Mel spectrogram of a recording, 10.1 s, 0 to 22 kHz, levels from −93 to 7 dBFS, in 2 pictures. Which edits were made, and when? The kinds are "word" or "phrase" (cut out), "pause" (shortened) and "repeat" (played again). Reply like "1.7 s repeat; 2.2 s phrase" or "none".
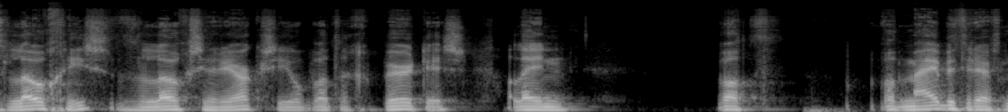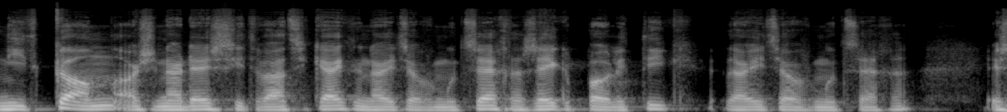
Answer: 2.5 s pause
